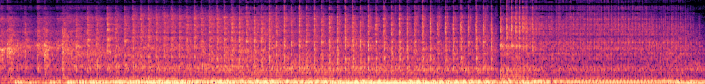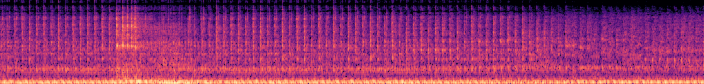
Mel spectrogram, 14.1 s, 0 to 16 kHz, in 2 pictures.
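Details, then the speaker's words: Yamaha R15 V3 four-stroke idling in neutral after engine oil ran nearly empty: steady knock about three times a second from worn upper-engine valvetrain parts due to oil starvation. "तो भाई यही कुछ ऐसा sound ए रहा है जिसकी वजह से मैंने मतलब इसको चलाना ही छोड़ दिया अभी फिलहाल"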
